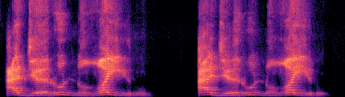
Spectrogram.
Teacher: jimnya qalqalah, tanwin ketemu ghainnya itu adalah izhar jelas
